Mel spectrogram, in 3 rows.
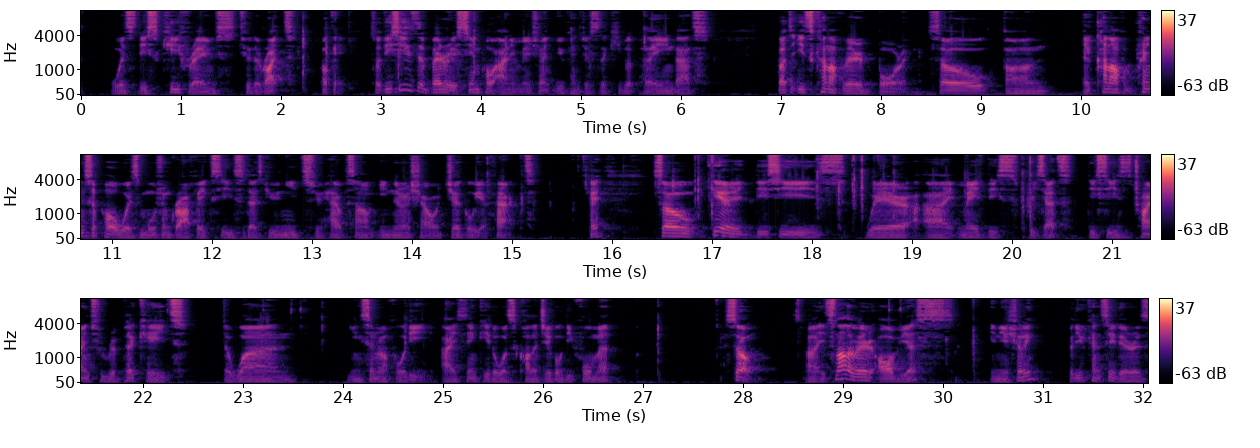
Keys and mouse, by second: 1.0 space, 2.5 shift+space, 2.9 shift+click, 3.8 shift+space, 5.5 shift+space, 6.6 space, 8.7 space, 11.4 space, 12.7 space, 15.4 shift+space, 16.2 click, 16.9 ctrl+a, 22.9 middle click, 23.5 click, 24.8 shift+space, 27.0 space, 28.9 space, 30.2 shift+space.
